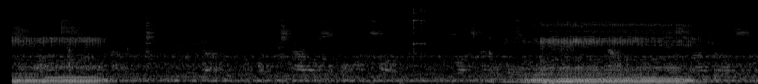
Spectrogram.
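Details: Snoring recorded in 2017: two loud, low, rattling snores separated by a quieter stretch with light room noise; snoring.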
